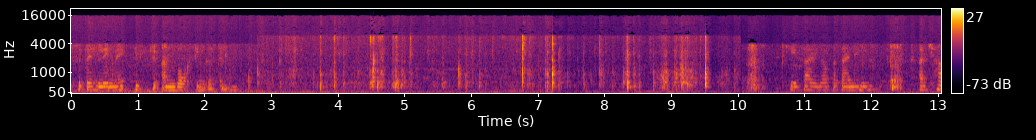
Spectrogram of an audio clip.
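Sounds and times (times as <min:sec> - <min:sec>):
scissors cutting cardboard and tape: 0:02.9 - 0:10.4.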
